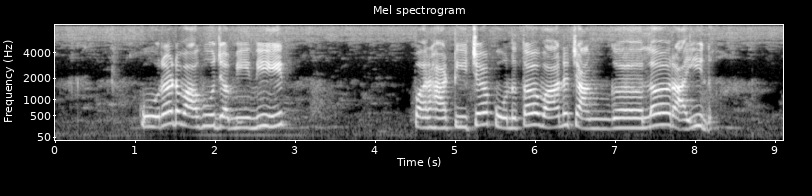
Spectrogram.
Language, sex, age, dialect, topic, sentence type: Marathi, female, 41-45, Varhadi, agriculture, question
